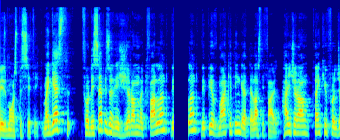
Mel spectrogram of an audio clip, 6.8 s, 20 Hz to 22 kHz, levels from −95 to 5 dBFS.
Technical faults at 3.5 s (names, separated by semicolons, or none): stream reconnect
